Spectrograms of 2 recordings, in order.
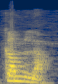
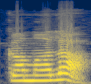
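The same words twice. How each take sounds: First: The middle vowel is dropped, sounding like kam-la. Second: The middle syllable keeps its full vowel: ka-ma-la. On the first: "यहां पर म जो है उसका पूरा उच्चारण नहीं होता है" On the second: "हम कमला ऐसा बोलने की बजाय"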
